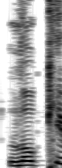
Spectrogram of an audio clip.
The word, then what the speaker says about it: লক্ষ্মী: লক্ষ্মী বানানে কয়ে মূর্ধন্য শ-এর সাথে তৃতীয় বর্ণ হিসেবে মফলা যুক্ত হওয়ায় মফলার উচ্চারণ হবে না।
